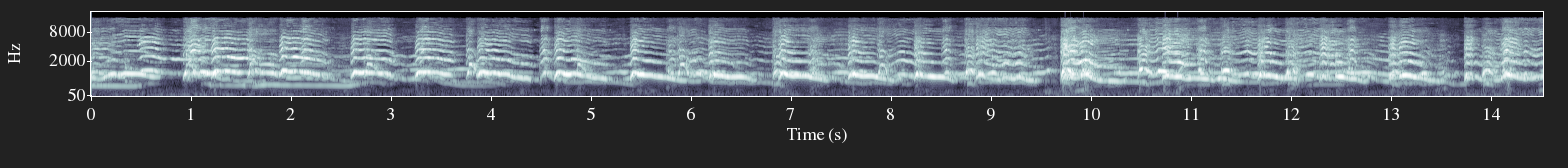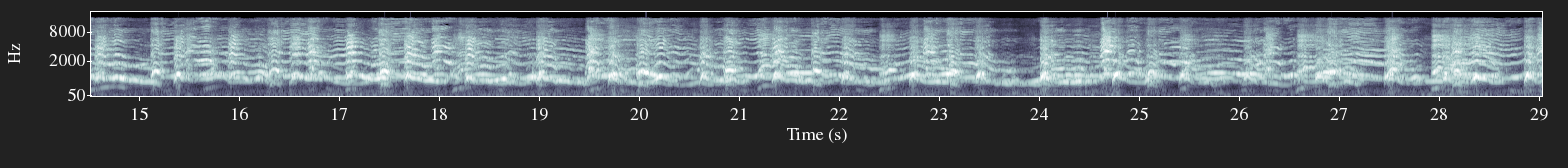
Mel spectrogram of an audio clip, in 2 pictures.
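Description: Four Chihuahuas howling together in a continuous chorus of high, wavering, overlapping howls.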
